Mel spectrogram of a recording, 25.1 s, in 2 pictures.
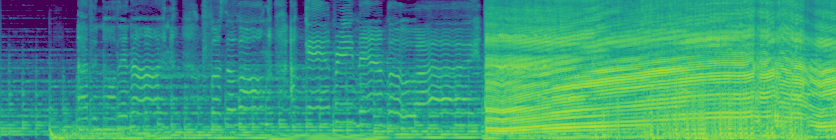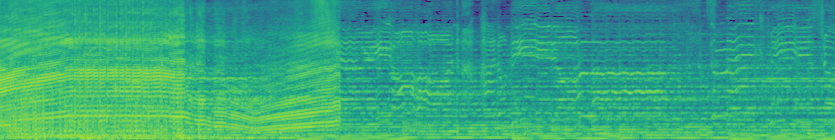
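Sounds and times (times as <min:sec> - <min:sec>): motorcycle engine revving hard: 0:07.3 - 0:18.0.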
